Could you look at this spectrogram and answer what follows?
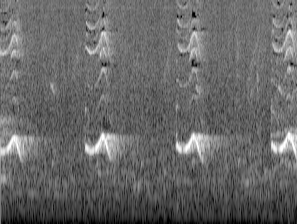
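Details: Asian koel calling four times, once every two seconds or so: each note is a loud whistled swoop that rises and falls, with echoing tails in an otherwise quiet setting.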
